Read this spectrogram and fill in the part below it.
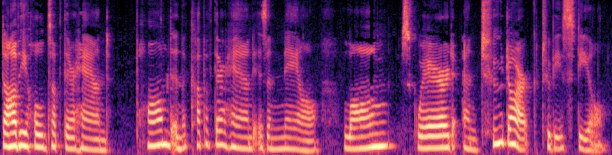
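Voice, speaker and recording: A woman performing as the narrator of a dark fairy tale audio play, in scripted dramatic narration. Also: fairly low pitch, takes it slowly. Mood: measured narration.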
